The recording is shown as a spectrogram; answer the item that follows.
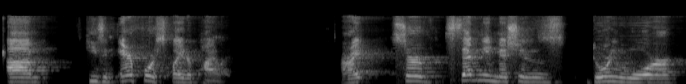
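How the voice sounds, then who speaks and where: Male marketing panelist, higher voice, emphatic storyteller who restarts mid-phrase, unscripted delivery. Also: low-quality recording.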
